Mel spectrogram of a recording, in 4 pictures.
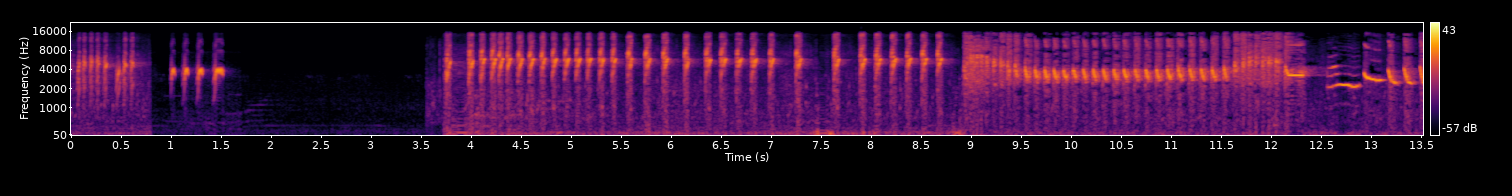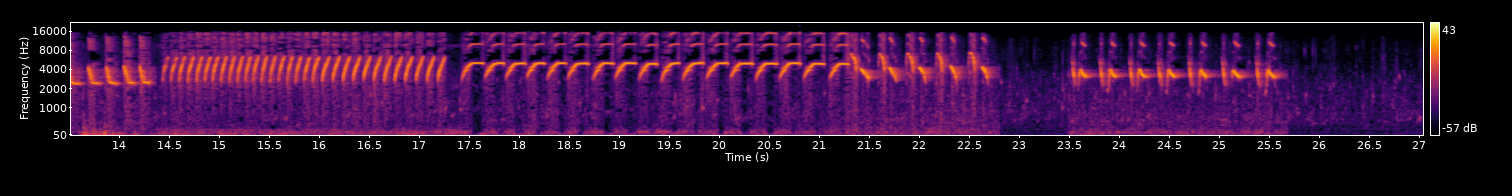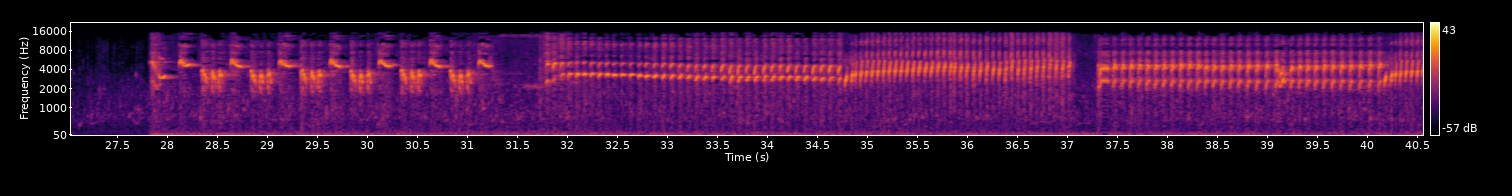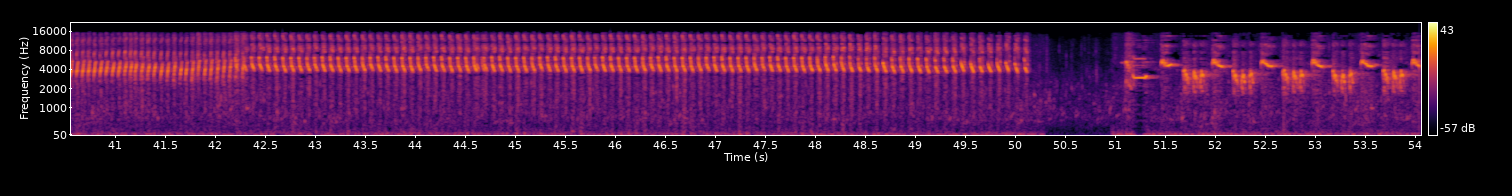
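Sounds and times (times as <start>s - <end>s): songbirds chirping and trilling: 27.9s - 42.4s.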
